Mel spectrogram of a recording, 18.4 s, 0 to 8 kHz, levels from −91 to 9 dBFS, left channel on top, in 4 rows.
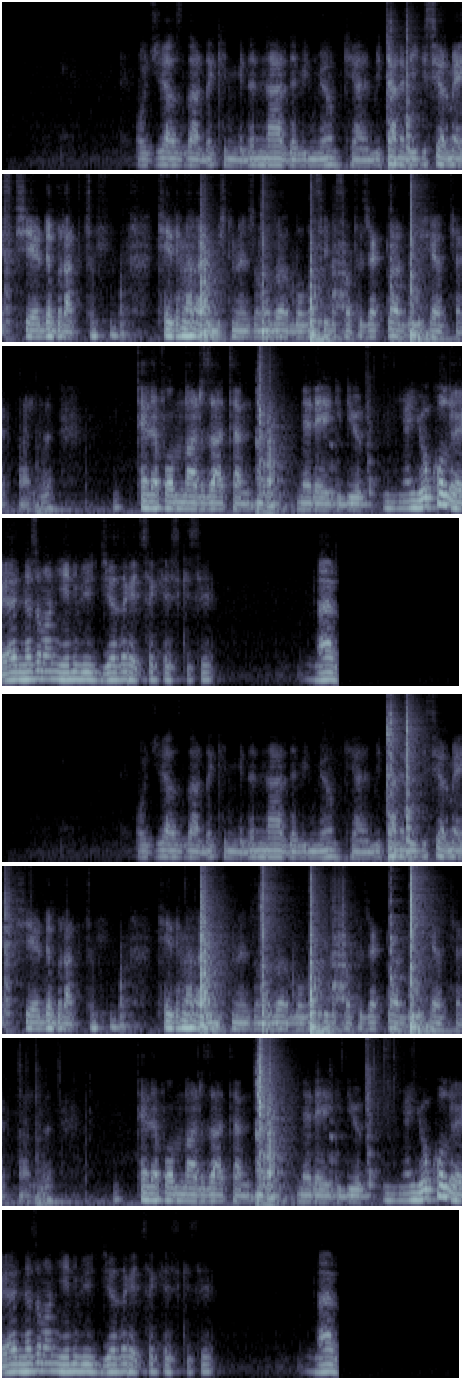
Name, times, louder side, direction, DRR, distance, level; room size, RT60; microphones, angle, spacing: voice 1, 1.3-9.7 10.3-11.8 12.1-15.9 16.8-17.2, left 1 dB, 70° left, 3.5 m, -31 dB
sound 1, 3.2-3.5 3.7-4.3 4.6-5.1 5.6-6.0 6.6-10.6 10.9-12.9, right 4 dB, 85° right, 1.6 m, -33 dB
head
